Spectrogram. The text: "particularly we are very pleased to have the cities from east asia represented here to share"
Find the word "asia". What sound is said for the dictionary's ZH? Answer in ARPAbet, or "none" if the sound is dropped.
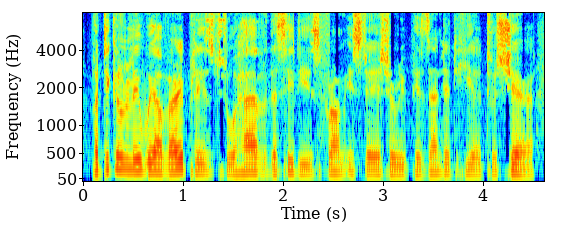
SH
